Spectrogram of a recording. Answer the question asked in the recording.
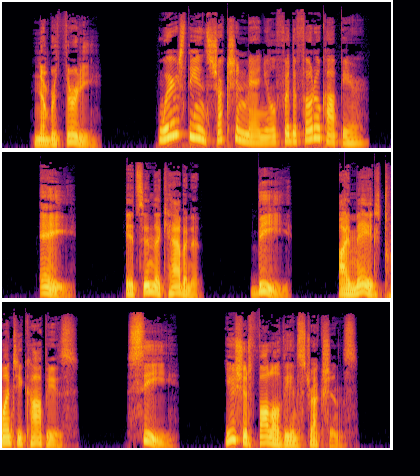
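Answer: A: It's in the cabinet.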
